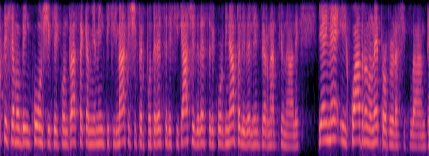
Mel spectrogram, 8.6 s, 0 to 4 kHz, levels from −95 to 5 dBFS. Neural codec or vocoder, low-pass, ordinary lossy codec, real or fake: codec, 16 kHz, 4.8 kbps, FACodec; 3.6 kHz; Opus, 64 kbps; fake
